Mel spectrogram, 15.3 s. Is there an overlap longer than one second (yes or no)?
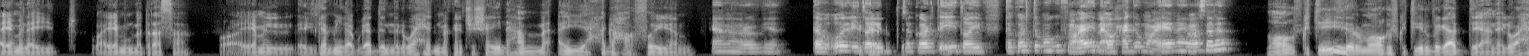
no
